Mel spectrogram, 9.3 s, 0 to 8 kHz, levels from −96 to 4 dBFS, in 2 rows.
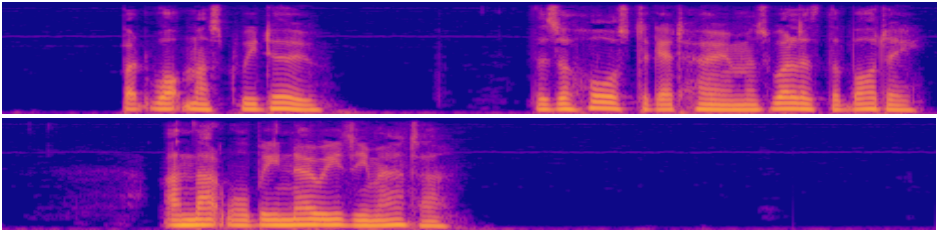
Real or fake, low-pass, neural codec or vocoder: real; 7.2 kHz; none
